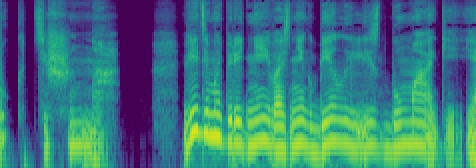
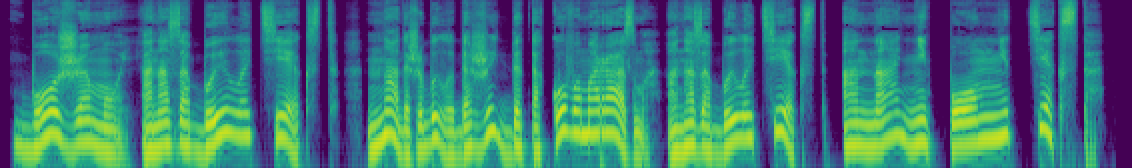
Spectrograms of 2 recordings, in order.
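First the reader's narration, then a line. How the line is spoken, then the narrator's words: Loud hissing crowd. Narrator (Russian): все громко шипят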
